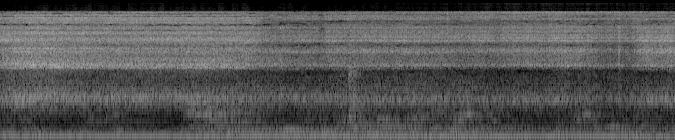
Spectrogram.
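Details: Steady, high-pitched drill whine over a low hum: a dental drill placing upper mini implants for an overdenture in a female longtime denture wearer, in one appointment, with lower mini implants already placed.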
